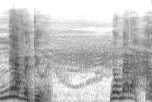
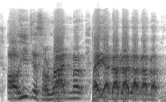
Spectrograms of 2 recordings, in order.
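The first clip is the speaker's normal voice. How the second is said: mocking; 3 semitones higher, 12 dB louder than usual. Mocking what people say about him.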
